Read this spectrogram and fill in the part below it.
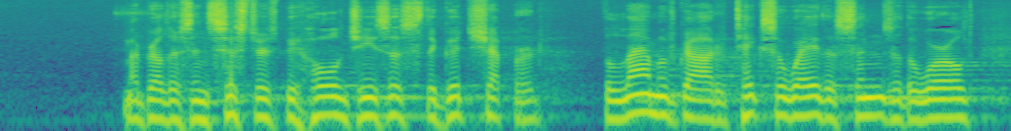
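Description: A man chants loudly in a large echoing hall.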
